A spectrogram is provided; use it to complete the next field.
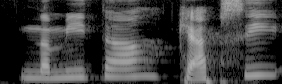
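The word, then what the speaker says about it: Namita Kapsi: maybe spell it? Namita Capsi.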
